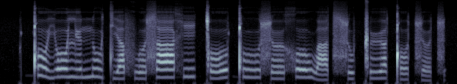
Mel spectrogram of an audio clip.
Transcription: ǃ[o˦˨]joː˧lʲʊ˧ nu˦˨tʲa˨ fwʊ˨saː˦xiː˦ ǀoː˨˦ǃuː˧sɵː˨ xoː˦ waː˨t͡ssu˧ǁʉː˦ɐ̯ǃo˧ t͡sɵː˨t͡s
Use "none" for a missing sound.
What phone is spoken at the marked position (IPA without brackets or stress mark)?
o˦˨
